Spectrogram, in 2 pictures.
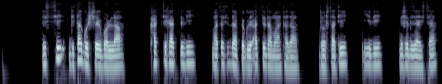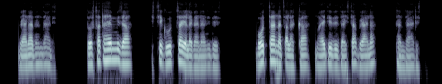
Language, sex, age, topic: Gamo, male, 18-24, agriculture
